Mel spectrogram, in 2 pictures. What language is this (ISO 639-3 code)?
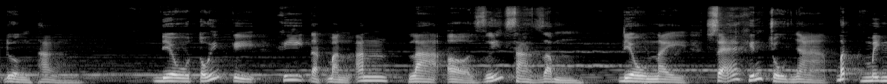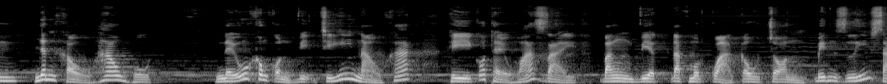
vie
